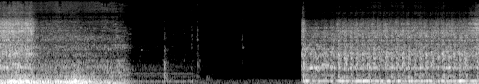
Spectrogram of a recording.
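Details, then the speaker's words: Fox Body Mustang: catches on sprayed starting fluid, runs rough a couple of seconds then dies; fuel pressure present, plans to check factory injector harness ground. "all right so it'll bark if it has fuel so the fact that I've got fuel pressure unknown quality of fuel but there's definitely liquid there should be enough to bark"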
